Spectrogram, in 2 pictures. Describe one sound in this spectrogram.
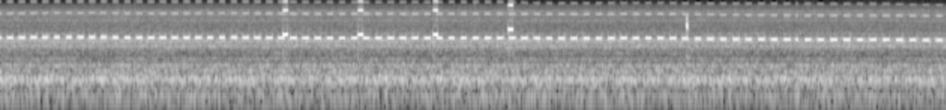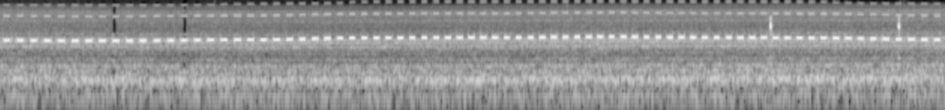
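A flight instrument sounds a steady, rapidly pulsing tone that slowly dips lower and rises again.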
